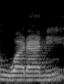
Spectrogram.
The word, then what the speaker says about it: guaraní: Las nacionalidades y pueblos en el Ecuador está conformado por nacionalidades indígenas como los quichuas, los shuar, los ashuar, los los guaraní, así se pronuncia, guaranis, y tenemos muchos más, porque recordemos que tenemos alrededor de 15.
